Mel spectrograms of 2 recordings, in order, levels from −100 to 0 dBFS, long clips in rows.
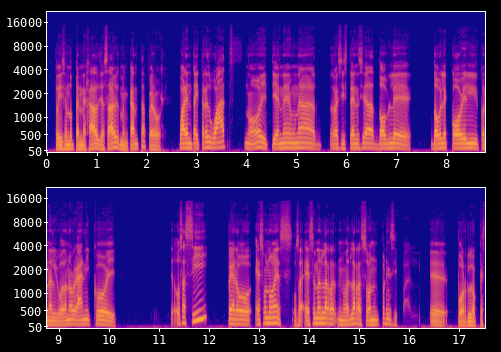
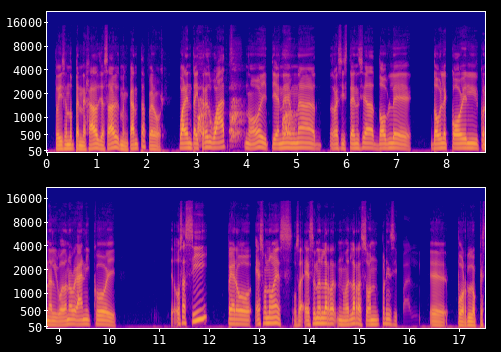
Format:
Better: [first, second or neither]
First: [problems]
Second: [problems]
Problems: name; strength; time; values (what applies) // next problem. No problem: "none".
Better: first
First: none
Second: dog barking; noticeable; from 3 to 5 s; peak 6 dB below the speech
